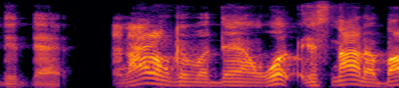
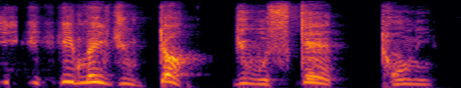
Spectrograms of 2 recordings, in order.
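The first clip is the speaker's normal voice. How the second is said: higher-pitched teasing voice, tripping over words; 7 semitones higher than usual. Teasing Tony in front of friends, doing an MMA champ impression. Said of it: "That's my M M A champ impression".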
